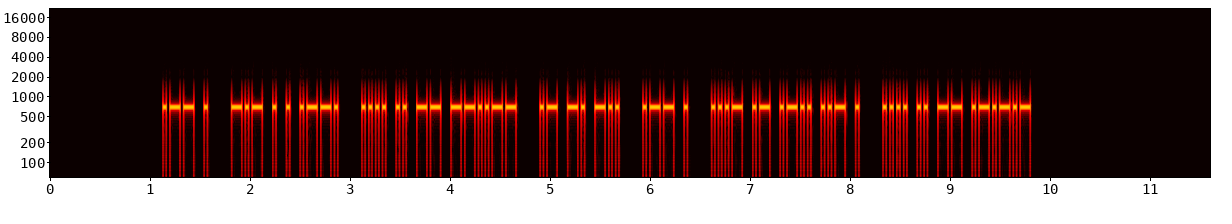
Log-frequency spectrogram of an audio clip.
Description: Morse code, heard as a keyed tone, about 34 wpm, 700 Hz. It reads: WE KEEP HIM, AND WE VALUE HIM.
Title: Sentences from Top 600 Words 35wpm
